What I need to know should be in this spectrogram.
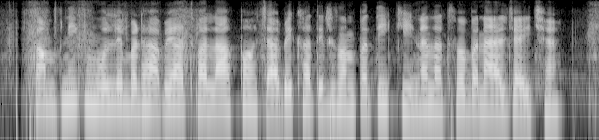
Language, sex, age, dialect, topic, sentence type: Maithili, female, 25-30, Eastern / Thethi, banking, statement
